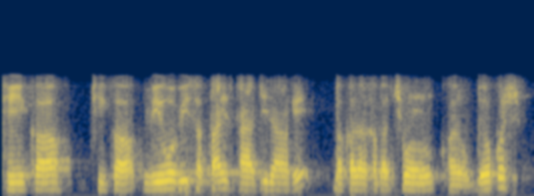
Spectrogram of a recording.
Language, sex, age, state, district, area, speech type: Sindhi, male, 30-45, Madhya Pradesh, Katni, urban, conversation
